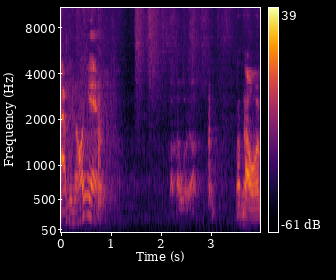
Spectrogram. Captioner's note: whispering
